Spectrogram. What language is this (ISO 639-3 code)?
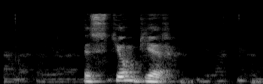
fry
